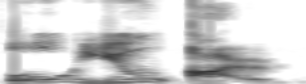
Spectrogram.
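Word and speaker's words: hour: the letter h consonant but in the next word h o u r h o u r here h gives the sound of owl sound not the letter here we have we cannot take though it's a consonant letter it gives the sound of a well our house house that's why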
